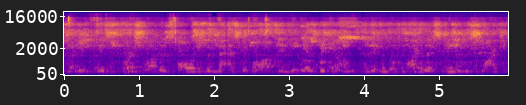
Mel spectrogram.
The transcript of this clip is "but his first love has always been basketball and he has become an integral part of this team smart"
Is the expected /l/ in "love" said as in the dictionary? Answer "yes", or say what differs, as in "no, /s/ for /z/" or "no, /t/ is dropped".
no, /w/ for /l/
